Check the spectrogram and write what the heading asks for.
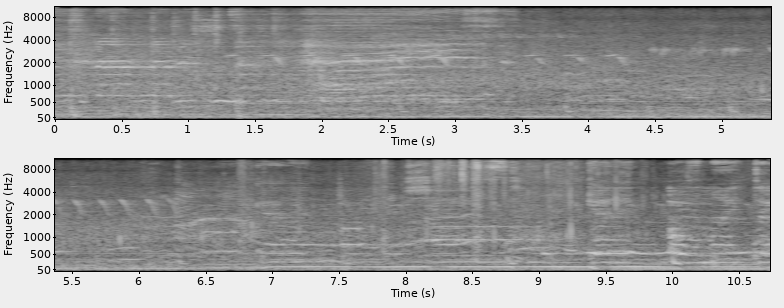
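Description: Background music playing from a green Bose outdoor landscape speaker sitting in gravel, with a strong, steady bass beat. The bass grows stronger about seven seconds in, as the microphone comes close to the speaker.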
